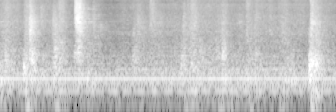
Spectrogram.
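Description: Quiet kitchen room tone with a steady low hum and a few faint knocks of someone moving about, the loudest just before the end.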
